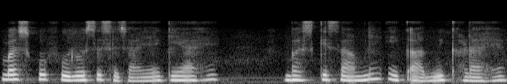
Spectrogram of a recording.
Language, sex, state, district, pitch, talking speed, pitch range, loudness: Hindi, female, Haryana, Rohtak, 195 Hz, 165 wpm, 180-215 Hz, -14 LUFS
